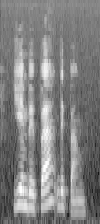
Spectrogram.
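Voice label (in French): "pas de pain", French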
